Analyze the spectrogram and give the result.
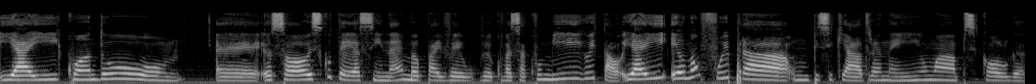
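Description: At a very slow pace, a woman speaks with ordinary pitch variation and hardly any pauses. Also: medium pitch for a woman. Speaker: podcast guest.

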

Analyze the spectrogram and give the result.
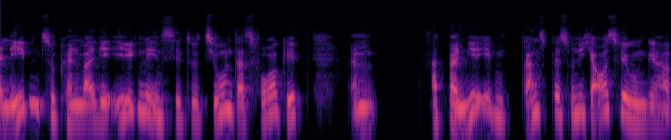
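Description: Fairly low in pitch, a woman speaks at a moderate pace with very wide pitch swings. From Bavaria, Augsburg. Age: 30s. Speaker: local politician and queer activist. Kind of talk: podcast interview.

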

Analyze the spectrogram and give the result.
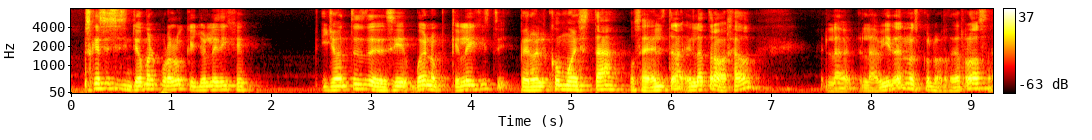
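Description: Here a man with a fairly high pitch talks at a fairly quick pace, using ordinary pitch variation in a normal speaking voice. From Mexico City. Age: 30s. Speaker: podcast host, psychologist. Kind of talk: casual interview.

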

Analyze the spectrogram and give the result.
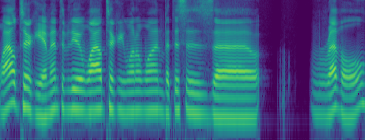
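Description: The speaker moves at a fairly slow pace with fairly even intonation. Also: woman, very deep, low pitch for a woman. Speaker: podcast host. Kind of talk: casual chat. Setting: live stream.

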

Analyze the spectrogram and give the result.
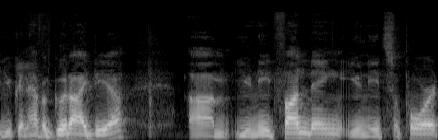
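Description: Speaking at a fairly slow pace with a New York accent, a man keeps a medium pitch with ordinary pitch variation. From New York City. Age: 50s. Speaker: gambling industry entrepreneur. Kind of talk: interview. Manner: direct.

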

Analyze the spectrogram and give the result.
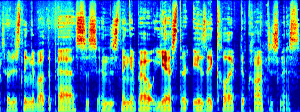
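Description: In a very clean recording with a silent background, a man with a very deep, low pitch speaks with fairly even intonation. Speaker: spiritual podcaster. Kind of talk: spiritual monologue. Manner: casual, reflective. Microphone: new microphone.

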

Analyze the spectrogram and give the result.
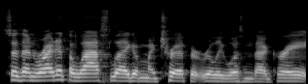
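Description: A woman talks at a fairly quick pace in a Southern US accent. Her pitch is very deep and low. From US South. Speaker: X-ray technician. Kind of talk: casual chat.

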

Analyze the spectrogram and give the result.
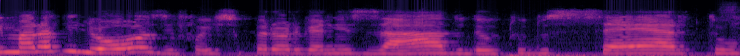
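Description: A woman uses a normal speaking voice at a fairly slow pace with ordinary pitch variation. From Porto Alegre, southern Brazil. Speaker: olive oil producer. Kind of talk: radio interview. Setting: radio studio.

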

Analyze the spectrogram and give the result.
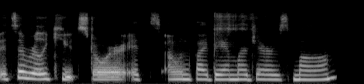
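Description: A high-pitched woman at a moderate pace, with a dry, close sound and no echo. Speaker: podcast co-host. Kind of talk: casual chat.

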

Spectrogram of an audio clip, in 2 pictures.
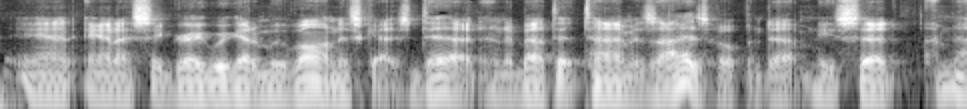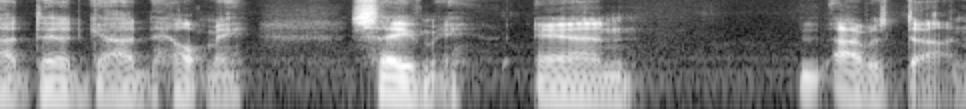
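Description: Somewhat breathy and fairly even in intonation, the voice moves at a moderate pace with an Indiana accent. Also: man, very deep, low pitch for a man. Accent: Midwestern US (Indiana). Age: 60s. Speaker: firefighter. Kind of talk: casual chat.

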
